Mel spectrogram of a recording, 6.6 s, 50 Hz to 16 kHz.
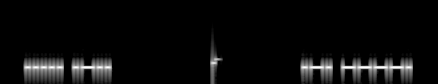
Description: Morse code, heard as a keyed tone, about 20 wpm, 700 Hz. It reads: 5 L R 9
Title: Single-Letter Single-Number 20wpm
